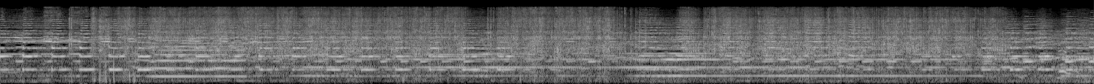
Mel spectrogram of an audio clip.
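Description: Several car horns honking together in long held blasts that break off briefly and start again, over a steady din of street noise from traffic and people.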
